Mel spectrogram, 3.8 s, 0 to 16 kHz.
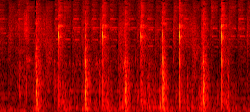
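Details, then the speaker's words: Practi-Man CPR training mannequin with the depth clicker enabled: crisp single clicks about 100 a minute, one per chest compression, confirming each compression reaches the correct depth. "you hear the clicking sound that is confirmation to the student that the compressions are being performed properly"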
